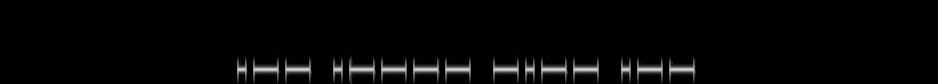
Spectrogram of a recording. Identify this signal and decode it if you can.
Morse code, heard as a keyed tone, about 15 wpm, 700 Hz. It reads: W1YW
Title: USA Call Signs - 4 Characters - Repeated 2x - 15wpm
